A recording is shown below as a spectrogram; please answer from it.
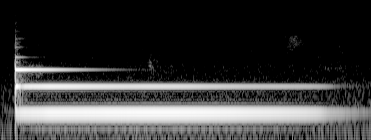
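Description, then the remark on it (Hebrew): A single strike of a small stick on a singing bowl, with a sharp attack followed by a long, steady ringing tone that slowly fades over several seconds, heard alone. “אני אשתמש קודם במקל הקטן, זה הצליל שהוא מפיק כשאני רק מקיש בקערה.”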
